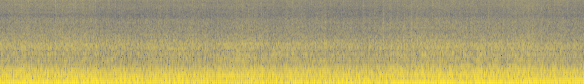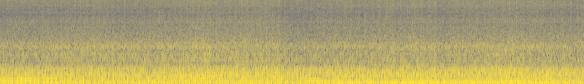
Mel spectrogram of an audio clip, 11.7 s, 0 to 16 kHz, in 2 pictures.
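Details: Freshly built junkyard 351W turbo V8 in a 1967 Mustang at first fire-up, new headers and wastegate, fender-exit exhaust; lumpy uneven idle with slight hunting; runs but definitely needs a tune.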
